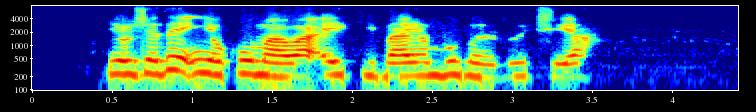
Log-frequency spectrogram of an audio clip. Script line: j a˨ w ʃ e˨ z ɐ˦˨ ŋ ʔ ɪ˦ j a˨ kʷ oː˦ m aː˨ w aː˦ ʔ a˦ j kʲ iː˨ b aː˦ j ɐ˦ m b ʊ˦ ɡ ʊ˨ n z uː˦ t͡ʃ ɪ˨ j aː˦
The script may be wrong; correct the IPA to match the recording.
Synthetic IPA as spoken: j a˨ w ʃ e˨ z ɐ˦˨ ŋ ʔ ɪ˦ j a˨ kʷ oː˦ m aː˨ w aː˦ ʔ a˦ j kʲ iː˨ b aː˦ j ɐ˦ m b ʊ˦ ɡ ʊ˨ n z uː˦ t͡ʃ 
